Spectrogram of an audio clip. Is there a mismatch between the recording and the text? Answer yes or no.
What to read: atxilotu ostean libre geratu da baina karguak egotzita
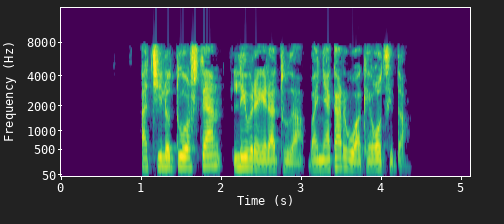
no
